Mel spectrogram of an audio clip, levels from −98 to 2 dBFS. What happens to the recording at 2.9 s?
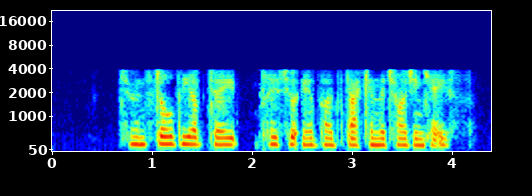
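Between 2.92 and 2.94 s, after "place your earbuds" and before "back in the", there is pre-echo. The codec spreads quantisation noise across its block, so a short hiss leads the attack by about 24 ms, unlike a click, which sits on the attack itself. The rough, hissy, underwater colouring with nothing above 3.8 kHz, present throughout the clip, is likely Nellymoser compression, heavily damaged and consistent with a rate of roughly 16 kbps.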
